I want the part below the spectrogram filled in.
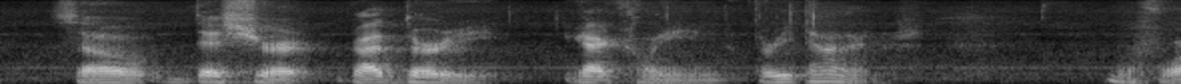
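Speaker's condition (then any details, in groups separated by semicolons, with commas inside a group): Multiple sclerosis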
